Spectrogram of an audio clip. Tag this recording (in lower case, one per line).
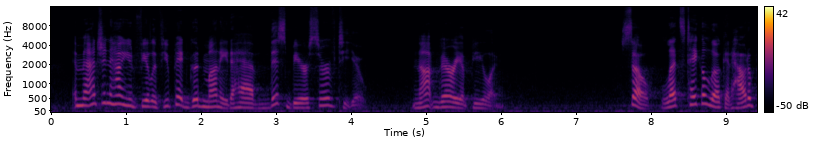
speech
